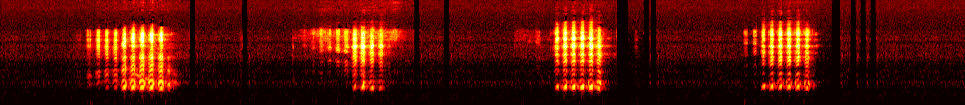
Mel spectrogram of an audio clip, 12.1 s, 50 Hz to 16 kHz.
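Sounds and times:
goat bleating: 1.0 - 2.3, 3.8 - 5.0, 6.8 - 7.7, 9.3 - 10.2.

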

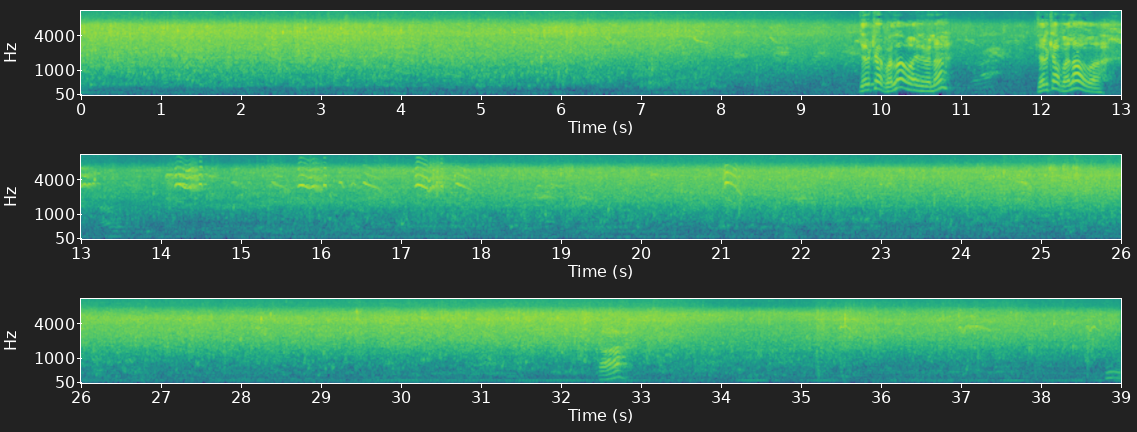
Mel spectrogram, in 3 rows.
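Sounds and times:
shallow water trickling: 0.0 - 39.0
bird chirps: 12.8 - 13.3, 14.1 - 17.9.

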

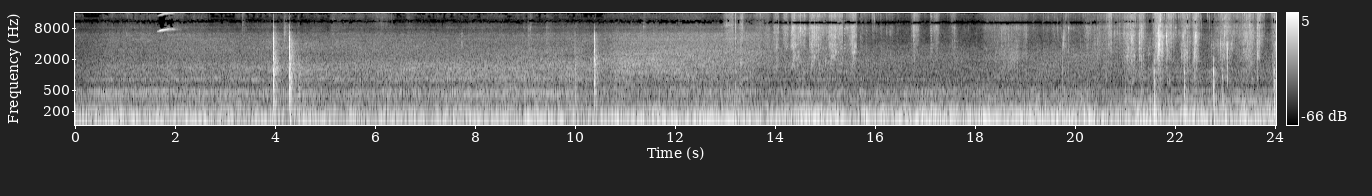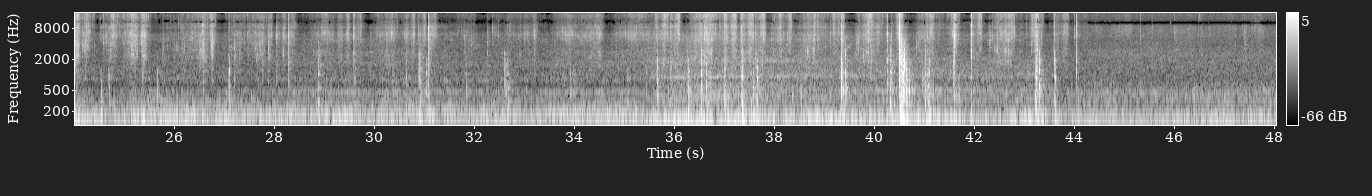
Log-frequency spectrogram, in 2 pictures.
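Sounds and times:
low hum: 0.0 - 48.0
hands squishing minced meat: 14.0 - 44.8.

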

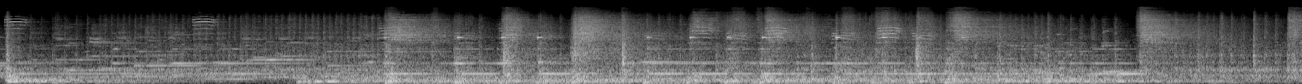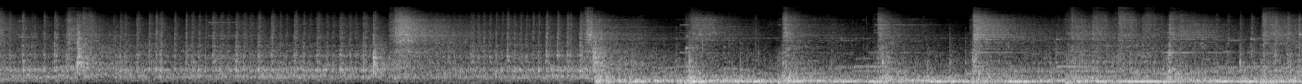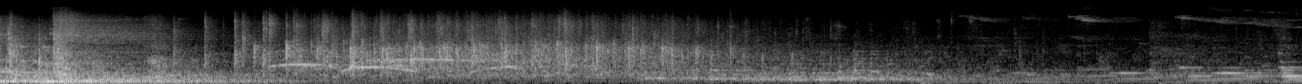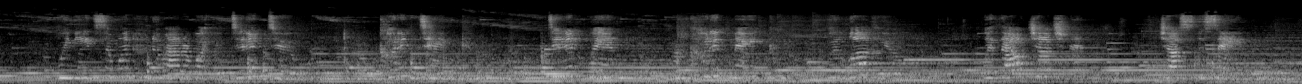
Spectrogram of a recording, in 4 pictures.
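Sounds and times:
mallet keyboards: 0.0 - 28.7, 32.9 - 52.0
marching drums: 0.0 - 30.0.

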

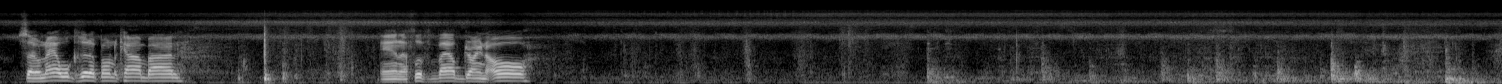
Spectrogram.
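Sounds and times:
insects chirring: 0.0 - 15.0
footsteps on metal steps: 5.8 - 15.0.

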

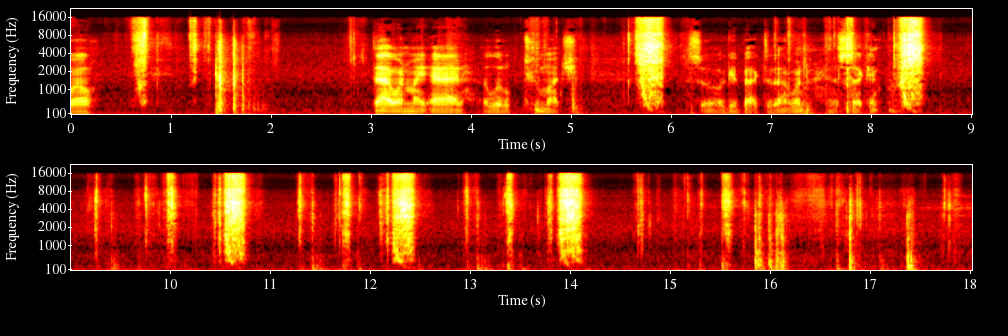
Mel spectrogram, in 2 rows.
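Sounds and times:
tape tearing off roll: 5.6 - 6.0, 8.2 - 8.6, 9.7 - 10.9, 11.6 - 12.6, 13.3 - 14.2.

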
